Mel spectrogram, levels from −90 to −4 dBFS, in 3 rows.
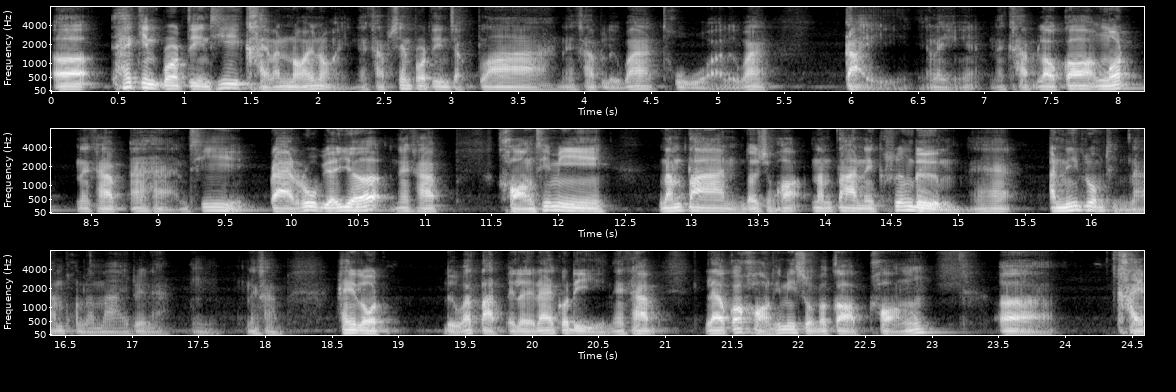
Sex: male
